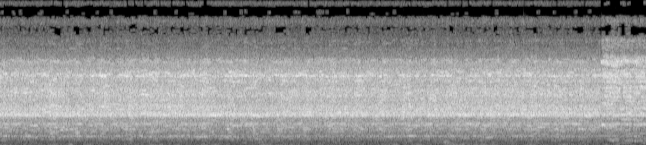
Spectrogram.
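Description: Large sawmill band saw running steadily, a constant loud mechanical hum with a high ringing tone over hiss; the sound shifts slightly near the end.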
